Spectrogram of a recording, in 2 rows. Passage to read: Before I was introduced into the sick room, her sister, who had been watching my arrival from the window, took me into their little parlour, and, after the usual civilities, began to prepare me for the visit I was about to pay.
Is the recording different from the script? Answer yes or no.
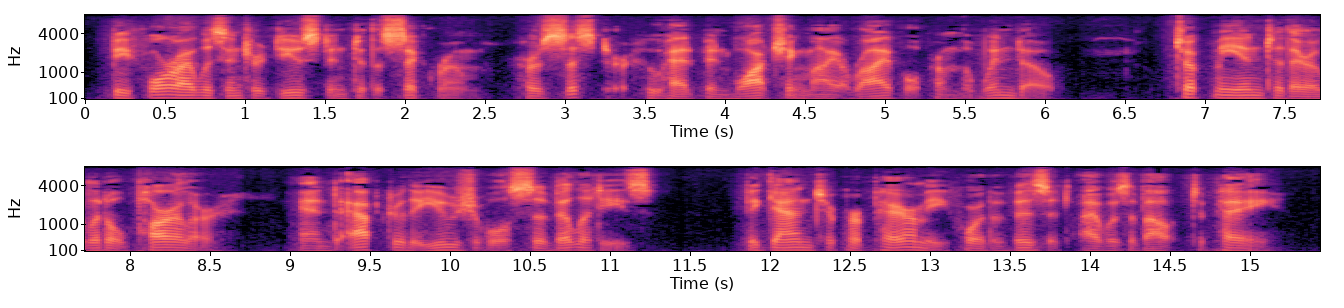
no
